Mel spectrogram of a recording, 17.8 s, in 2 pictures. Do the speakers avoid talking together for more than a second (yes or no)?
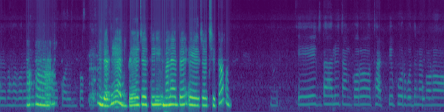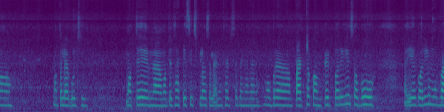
no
